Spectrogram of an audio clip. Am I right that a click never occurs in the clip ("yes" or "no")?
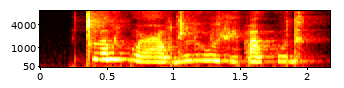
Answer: no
